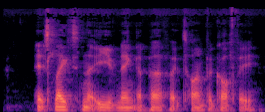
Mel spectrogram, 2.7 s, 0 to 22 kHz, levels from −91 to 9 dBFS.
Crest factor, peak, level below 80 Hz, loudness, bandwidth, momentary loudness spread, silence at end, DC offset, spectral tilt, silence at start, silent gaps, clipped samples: 22 dB; -4 dBFS; -48 dBFS; -25 LUFS; 16.5 kHz; 7 LU; 0.1 s; under 0.1%; -5.5 dB/octave; 0.35 s; none; under 0.1%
